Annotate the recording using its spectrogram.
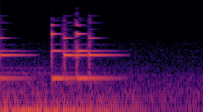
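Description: A short bell-like chime of bright notes: the tail of one phrase, then the same run again about half a second in, dying away after about a second.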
